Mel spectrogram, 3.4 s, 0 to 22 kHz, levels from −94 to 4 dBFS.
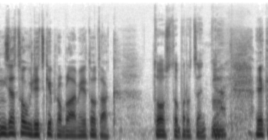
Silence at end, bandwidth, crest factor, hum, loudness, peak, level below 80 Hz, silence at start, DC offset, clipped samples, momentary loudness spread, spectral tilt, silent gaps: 0 s; 14 kHz; 14 dB; none; -16 LUFS; 0 dBFS; -34 dBFS; 0 s; under 0.1%; under 0.1%; 10 LU; -5.5 dB/octave; none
